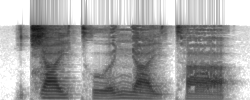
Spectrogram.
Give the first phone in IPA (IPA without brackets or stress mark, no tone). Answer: t͡ɕ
